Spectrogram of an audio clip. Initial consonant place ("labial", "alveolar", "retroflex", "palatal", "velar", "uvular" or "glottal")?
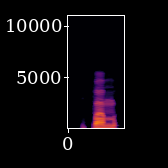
labial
